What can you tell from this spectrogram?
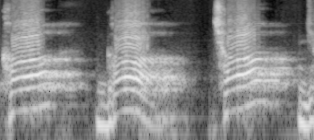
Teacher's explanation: इसीलिए इसको महाप्राण कहा गया, यानी कि ये बहुत बड़ा है, यानी कि इससे मुख से हवा क्या निकल रही है? ज्यादा निकल रही है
